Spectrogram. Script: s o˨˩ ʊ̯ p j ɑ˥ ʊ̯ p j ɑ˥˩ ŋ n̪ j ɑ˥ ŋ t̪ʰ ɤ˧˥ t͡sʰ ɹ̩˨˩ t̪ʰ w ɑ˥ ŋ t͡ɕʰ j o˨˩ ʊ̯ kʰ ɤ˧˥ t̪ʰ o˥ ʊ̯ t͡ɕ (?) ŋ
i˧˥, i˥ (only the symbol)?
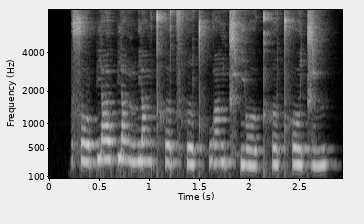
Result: i˧˥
